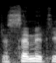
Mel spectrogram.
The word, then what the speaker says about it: Yosemite: Yosemite ist Yosemite. die richtige Aussprache.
